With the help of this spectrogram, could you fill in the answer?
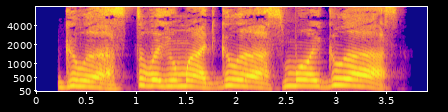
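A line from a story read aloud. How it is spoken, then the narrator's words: Frantic screaming. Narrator (Russian): Истошно орал бабник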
